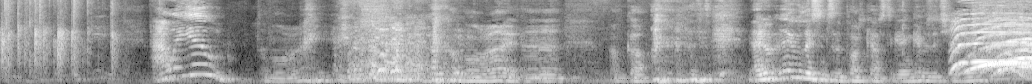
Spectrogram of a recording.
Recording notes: Recorded live in London.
